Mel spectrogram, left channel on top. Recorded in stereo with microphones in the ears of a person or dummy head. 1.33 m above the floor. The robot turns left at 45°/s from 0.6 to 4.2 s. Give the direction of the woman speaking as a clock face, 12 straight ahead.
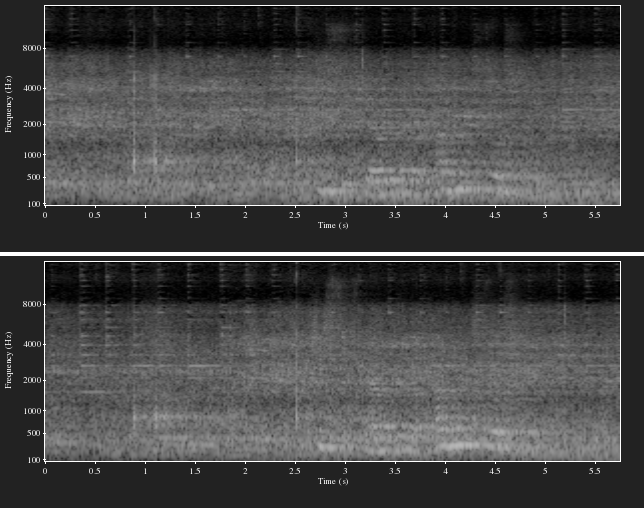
2 o'clock.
